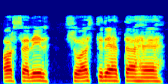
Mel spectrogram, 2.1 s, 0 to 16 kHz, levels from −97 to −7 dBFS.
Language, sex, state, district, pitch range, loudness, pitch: Hindi, male, Bihar, Jahanabad, 155-165 Hz, -16 LUFS, 155 Hz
